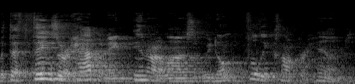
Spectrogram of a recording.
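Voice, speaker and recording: A man with a fairly high pitch makes very wide pitch swings, with noticeable background noise and audible room echo. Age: 60s. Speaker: spiritual teacher. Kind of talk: sermon.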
